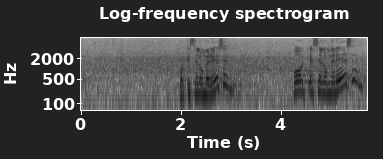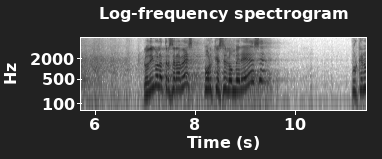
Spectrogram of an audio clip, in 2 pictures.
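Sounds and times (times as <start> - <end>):
audience applauding: 0.0 - 7.8
speech: 2.0 - 3.2, 4.2 - 5.8, 7.0 - 9.6, 11.2 - 11.4.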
